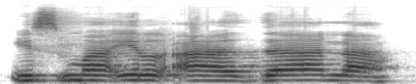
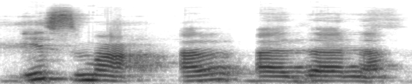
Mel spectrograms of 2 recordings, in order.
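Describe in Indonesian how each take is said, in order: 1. Kedua kata itu menyambung dengan vokal i penghubung. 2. Kedua kata itu dipisah dengan jeda di antaranya. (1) "Ini kalau mau kita sambung dengan yang alif lam" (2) "boleh kita baca putus"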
